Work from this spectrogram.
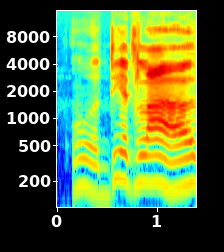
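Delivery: imitated Russian accent. Saying a place name when asked to: Russian accent. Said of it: "Say it with a Russian accent for me".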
